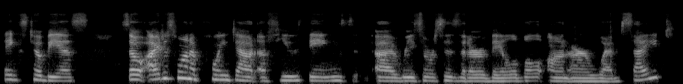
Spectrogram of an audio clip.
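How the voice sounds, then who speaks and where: A woman with a low-pitched voice speaks as an associate director who advises students. She explains office services in an informal presentation style. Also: measured pace, sharp tone.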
